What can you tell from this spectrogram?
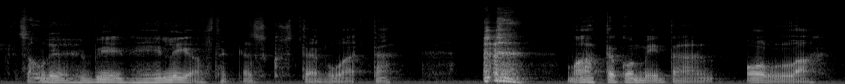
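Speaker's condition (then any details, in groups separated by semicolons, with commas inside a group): Multiple sclerosis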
